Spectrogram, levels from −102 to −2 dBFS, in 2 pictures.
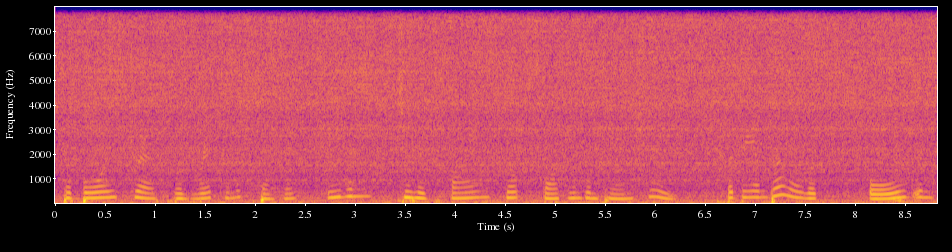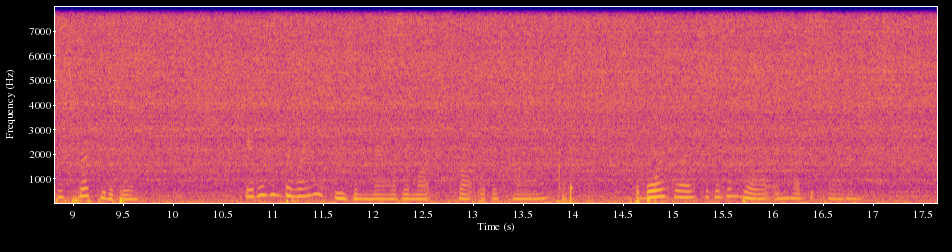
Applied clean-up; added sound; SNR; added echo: none; Water tap, faucet; 3 dB; none.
